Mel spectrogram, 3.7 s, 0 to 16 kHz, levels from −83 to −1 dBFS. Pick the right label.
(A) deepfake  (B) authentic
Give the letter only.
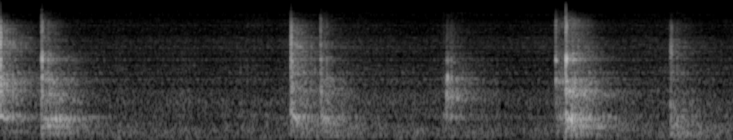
A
